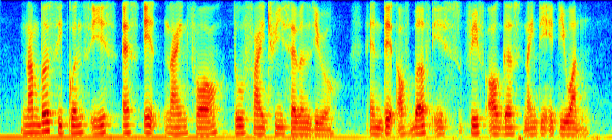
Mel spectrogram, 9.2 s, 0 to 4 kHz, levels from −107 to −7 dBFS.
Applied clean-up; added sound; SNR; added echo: none; none; none; none.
